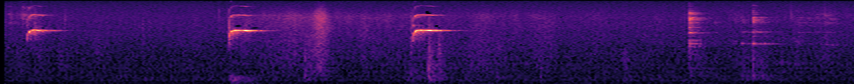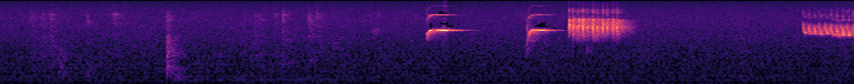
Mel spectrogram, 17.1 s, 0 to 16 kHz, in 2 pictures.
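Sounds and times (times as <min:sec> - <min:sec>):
canary chirps: 0:00.2 - 0:00.7, 0:02.2 - 0:02.8, 0:04.1 - 0:04.6, 0:12.8 - 0:15.0, 0:16.5 - 0:17.0
canary whistled calls: 0:00.2 - 0:00.7, 0:02.3 - 0:02.8, 0:04.1 - 0:04.6, 0:12.8 - 0:14.9, 0:16.6 - 0:17.0.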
